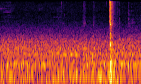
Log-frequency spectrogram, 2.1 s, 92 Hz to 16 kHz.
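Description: Steady rushing cabin noise of a Boeing 777-300ER in flight, with one sharp click from the suite's mini-bar latch about a second and a half in.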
